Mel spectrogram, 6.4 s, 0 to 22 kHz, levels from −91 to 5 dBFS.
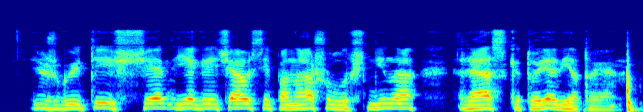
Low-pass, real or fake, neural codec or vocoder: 7.2 kHz; real; none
